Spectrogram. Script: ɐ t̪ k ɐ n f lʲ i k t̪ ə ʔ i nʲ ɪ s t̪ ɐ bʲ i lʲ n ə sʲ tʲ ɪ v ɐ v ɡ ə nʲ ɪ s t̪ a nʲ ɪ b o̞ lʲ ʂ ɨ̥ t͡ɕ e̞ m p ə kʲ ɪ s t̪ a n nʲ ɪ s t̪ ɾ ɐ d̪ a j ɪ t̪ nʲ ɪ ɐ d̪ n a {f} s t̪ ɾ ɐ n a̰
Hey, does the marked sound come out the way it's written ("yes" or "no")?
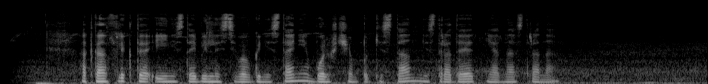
no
